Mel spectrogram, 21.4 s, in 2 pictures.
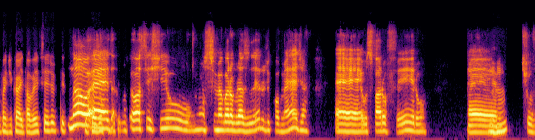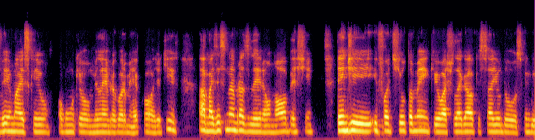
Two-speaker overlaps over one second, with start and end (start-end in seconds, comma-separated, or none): none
